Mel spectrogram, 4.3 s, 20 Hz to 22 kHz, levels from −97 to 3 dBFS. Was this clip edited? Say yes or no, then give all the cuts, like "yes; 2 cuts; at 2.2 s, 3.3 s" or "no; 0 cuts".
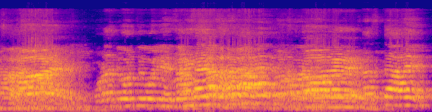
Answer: no; 0 cuts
